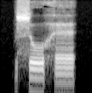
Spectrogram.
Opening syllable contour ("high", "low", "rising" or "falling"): high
